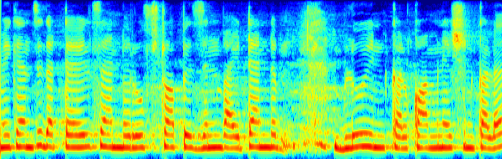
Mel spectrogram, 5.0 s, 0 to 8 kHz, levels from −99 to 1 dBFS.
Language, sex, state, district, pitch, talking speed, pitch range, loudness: English, female, Punjab, Fazilka, 230 Hz, 190 wpm, 225-240 Hz, -15 LUFS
